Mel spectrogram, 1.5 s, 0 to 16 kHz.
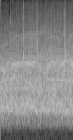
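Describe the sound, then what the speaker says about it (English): A large crowd at the 1995 WAFL Grand Final roars and applauds as the West Perth team runs onto the field, a dense, sustained wash of cheering. "And the crowd erupt."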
